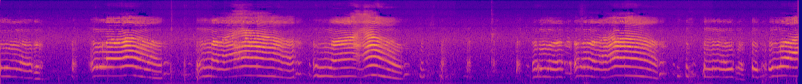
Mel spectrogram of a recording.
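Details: Infant crying: repeated high-pitched bouts with rising and falling wails and brief gasping pauses between them.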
